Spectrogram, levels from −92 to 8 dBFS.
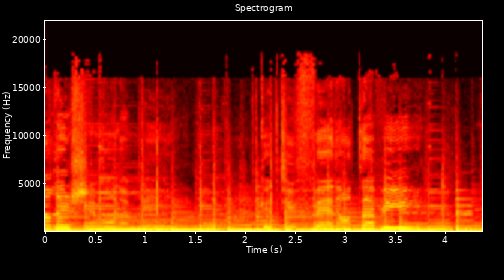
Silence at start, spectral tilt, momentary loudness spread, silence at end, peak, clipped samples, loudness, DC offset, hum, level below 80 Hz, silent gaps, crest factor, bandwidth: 0 s; -6.5 dB/octave; 3 LU; 0 s; -4 dBFS; under 0.1%; -17 LUFS; under 0.1%; none; -20 dBFS; none; 12 dB; 18.5 kHz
